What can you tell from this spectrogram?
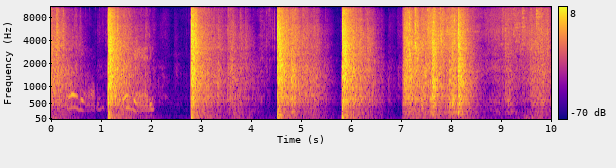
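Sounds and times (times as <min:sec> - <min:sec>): heavy impacts on barn: 0:00.0 - 0:02.0, 0:02.8 - 0:08.8
crashing and rattling: 0:02.8 - 0:10.0.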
